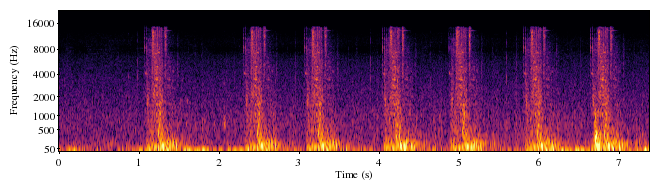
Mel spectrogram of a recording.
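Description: Footsteps tap in a steady rhythm as a game character runs.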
